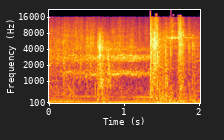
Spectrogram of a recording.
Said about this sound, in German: Vor Haus Nummer 9 hält ein Auto.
